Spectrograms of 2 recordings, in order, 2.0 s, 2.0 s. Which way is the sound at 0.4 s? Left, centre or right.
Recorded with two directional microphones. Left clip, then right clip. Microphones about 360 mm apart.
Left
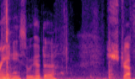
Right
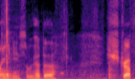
Centre.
